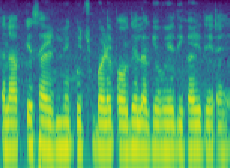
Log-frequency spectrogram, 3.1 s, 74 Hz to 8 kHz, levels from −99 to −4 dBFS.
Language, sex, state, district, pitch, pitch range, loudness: Hindi, male, Chhattisgarh, Bilaspur, 125 Hz, 125-130 Hz, -15 LUFS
